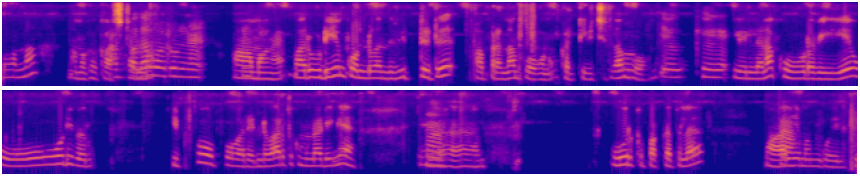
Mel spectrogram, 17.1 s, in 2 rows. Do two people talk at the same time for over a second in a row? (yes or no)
no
